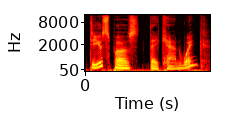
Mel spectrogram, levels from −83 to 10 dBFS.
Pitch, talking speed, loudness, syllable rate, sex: 145 Hz, 190 wpm, -19 LUFS, 4.9 syllables/s, male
